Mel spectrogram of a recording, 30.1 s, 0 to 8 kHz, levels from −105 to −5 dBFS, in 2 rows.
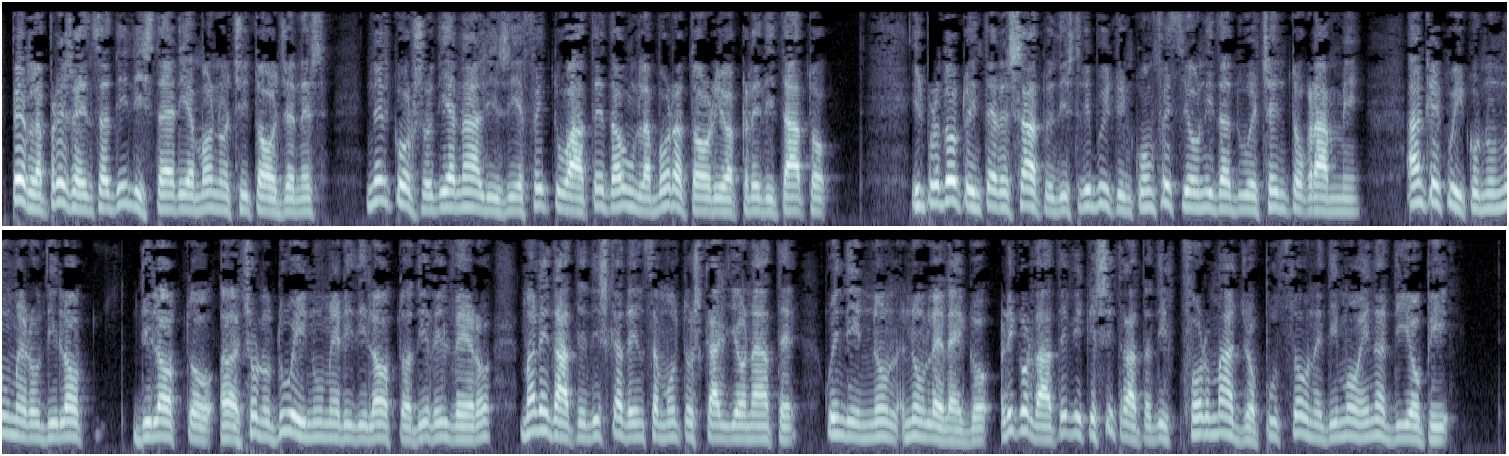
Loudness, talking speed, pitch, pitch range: -24 LUFS, 135 wpm, 155 Hz, 140-175 Hz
